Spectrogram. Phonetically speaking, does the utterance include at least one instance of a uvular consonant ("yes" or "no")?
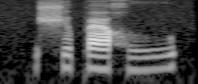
yes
